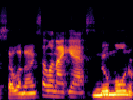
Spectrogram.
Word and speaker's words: selenite: Selenite. Am I pronouncing it right? Selenite?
